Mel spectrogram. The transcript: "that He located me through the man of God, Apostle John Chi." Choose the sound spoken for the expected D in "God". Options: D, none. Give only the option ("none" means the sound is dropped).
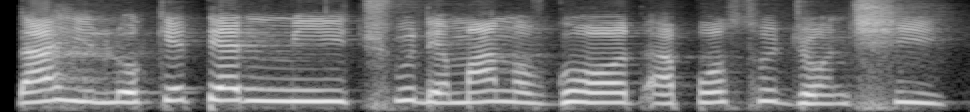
D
